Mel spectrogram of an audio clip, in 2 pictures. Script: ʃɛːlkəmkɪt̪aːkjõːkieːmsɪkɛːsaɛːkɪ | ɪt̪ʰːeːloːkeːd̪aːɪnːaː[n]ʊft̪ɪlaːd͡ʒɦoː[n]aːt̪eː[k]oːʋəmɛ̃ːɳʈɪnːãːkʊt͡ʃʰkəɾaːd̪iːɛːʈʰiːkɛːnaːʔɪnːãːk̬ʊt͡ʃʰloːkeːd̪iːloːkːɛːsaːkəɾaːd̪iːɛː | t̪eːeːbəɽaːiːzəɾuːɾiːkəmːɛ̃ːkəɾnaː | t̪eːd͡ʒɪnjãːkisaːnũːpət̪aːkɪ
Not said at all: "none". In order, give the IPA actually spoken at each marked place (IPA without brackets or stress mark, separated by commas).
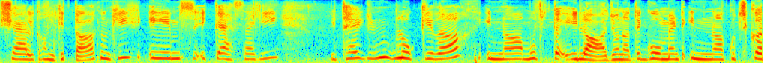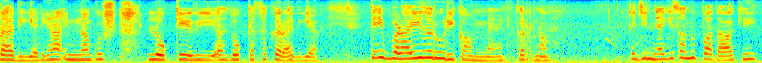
m, n, ɡ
